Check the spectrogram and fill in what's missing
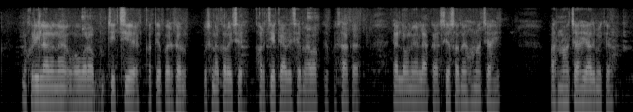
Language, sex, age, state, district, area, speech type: Maithili, male, 45-60, Bihar, Madhepura, rural, spontaneous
